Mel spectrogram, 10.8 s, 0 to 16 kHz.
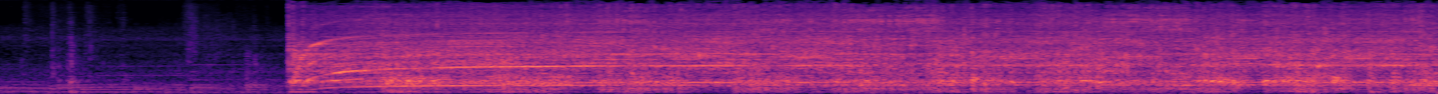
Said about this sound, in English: Then add 170 grams, which is 2 packets of jelly crystals, known as Jell-O or jelly, airplane jelly, have various names. Now just get a mixer and mix this in until the crystals have dissolved.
